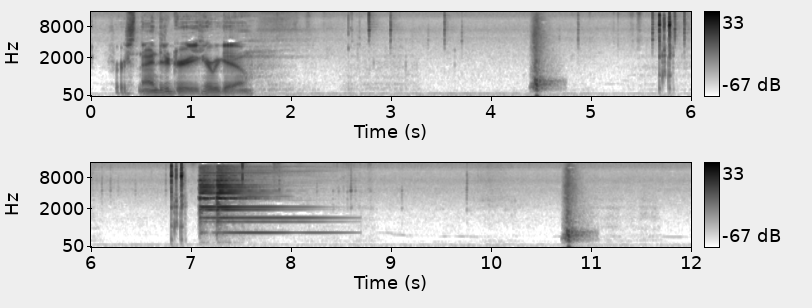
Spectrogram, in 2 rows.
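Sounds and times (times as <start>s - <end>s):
short swoosh: 4.4s - 4.8s, 10.7s - 11.1s
mouse clicks: 5.6s - 7.0s
bell ding: 7.1s - 8.7s.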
